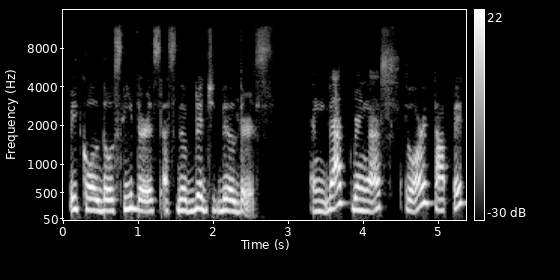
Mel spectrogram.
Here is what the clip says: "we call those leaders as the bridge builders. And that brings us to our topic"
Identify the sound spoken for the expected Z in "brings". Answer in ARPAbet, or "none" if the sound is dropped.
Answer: none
